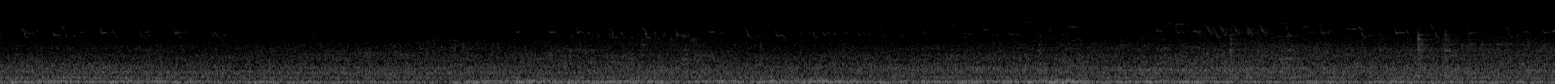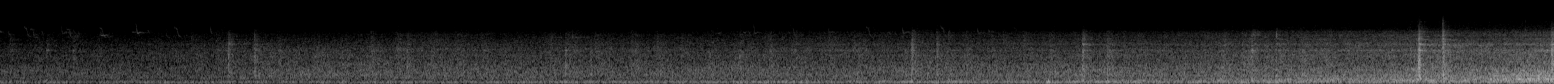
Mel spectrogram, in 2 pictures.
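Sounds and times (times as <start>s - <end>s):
train wheels on rails: 9.3s - 31.0s.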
